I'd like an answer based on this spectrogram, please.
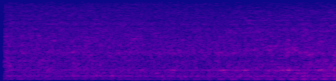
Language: Chinese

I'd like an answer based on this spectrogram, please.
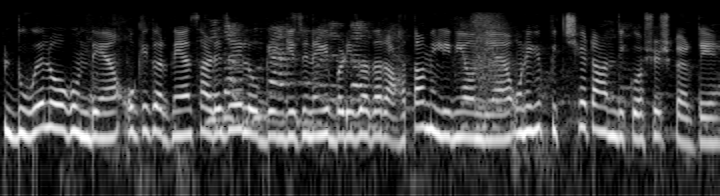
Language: Dogri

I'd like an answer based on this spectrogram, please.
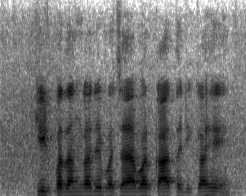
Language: Chhattisgarhi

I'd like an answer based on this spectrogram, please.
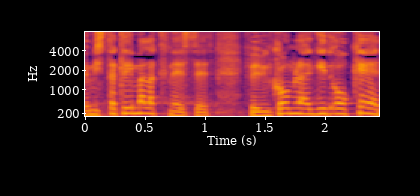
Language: Hebrew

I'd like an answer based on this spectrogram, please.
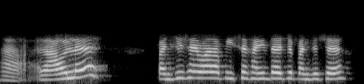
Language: Sindhi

